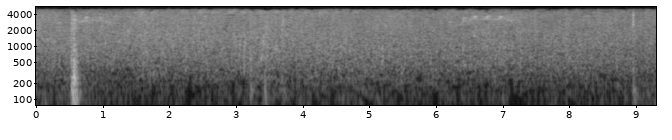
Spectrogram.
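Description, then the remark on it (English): A freshwater stream flows steadily beside a rock wall among fruit trees, a constant rushing wash of water with no voices, broken only by a sharp click near the start and another near the end. “Fresh water, rock wall on our backs, lots of fruit trees.”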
